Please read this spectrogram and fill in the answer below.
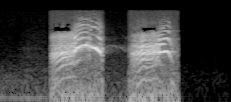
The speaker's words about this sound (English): Well, let's hear a baboon scream.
